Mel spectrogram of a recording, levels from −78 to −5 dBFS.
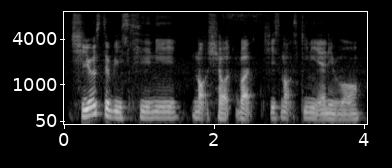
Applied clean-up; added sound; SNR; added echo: neural mask model Resemble Enhance denoiser.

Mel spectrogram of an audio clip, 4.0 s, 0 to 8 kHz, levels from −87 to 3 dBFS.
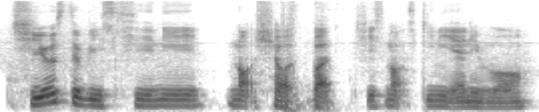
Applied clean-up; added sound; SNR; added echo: neural mask model RNNoise.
